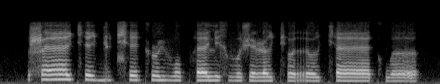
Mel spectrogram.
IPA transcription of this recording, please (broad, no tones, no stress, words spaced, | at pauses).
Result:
ʂɛːcʰeɟy t͡ɕʰekʰɹyvo pʰɛlʲexvɵʃe ɭəcʰɵrɵː cʰɛːkʰwəː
